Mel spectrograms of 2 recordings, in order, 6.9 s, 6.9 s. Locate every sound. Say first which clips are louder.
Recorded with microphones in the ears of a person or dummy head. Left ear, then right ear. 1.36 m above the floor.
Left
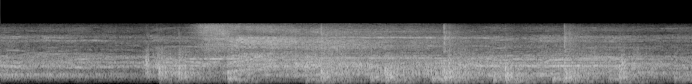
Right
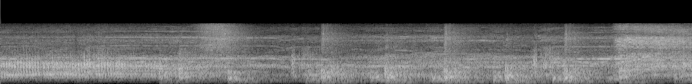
1.6 s footsteps: left 1 dB; 60° left (ahead or behind), 4.5 m; by 6.8 s 65° left (ahead or behind), 8 m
